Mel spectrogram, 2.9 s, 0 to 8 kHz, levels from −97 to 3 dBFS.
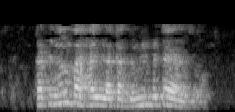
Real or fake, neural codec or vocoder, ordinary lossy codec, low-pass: real; none; AAC, 16 kbps; 7.2 kHz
